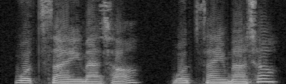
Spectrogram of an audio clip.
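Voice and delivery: a lightly voiced sharp old employer; fussy old boss, rising on matter; sharp old man demanding what the matter is. A narrator's reading. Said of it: "in his old man sharp voice".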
